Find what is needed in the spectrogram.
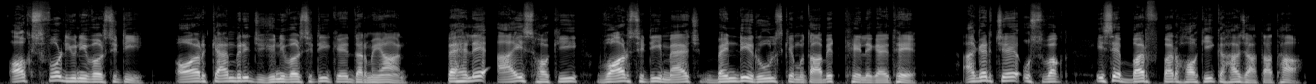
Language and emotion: Urdu, neutral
